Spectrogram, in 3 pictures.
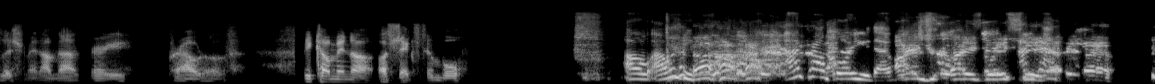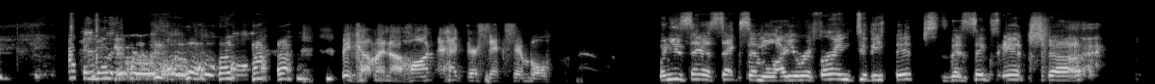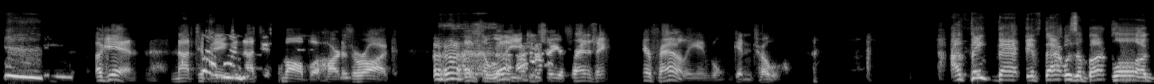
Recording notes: This is pure chaos and the sound wasn't the best but it is hilarious!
